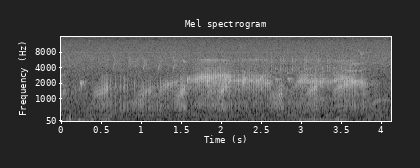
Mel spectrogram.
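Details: On 18 May 2010, several frogs give rapid, rough croaking pulses at a fairly high pitch, overlapping into a steady, rattling, mid-pitched chorus that swells and fades over a few seconds.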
